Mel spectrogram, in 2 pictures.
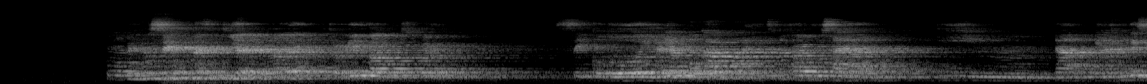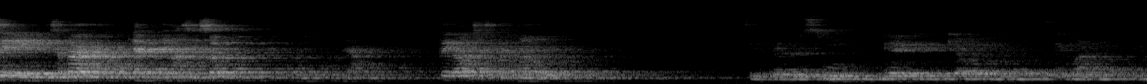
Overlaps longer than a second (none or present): none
